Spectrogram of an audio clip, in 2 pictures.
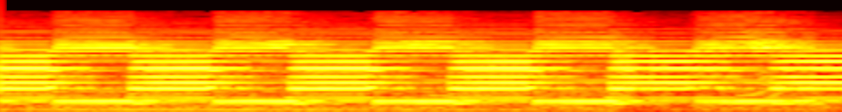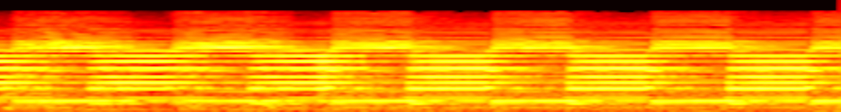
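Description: Car alarm going off: the horn honks in a steady, regular rhythm, a little more than one blast a second.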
